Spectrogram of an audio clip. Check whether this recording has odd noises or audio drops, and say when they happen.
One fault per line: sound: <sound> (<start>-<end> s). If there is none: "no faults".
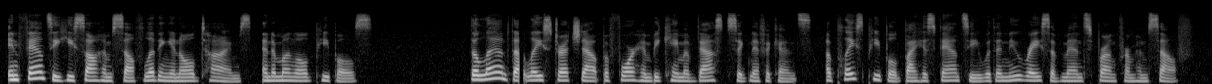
sound: dropout (5.2-5.2 s)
